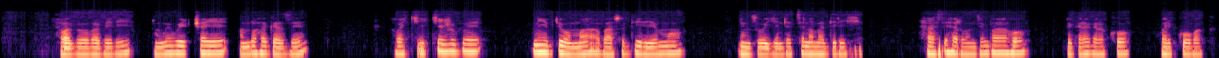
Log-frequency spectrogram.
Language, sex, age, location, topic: Kinyarwanda, male, 18-24, Nyagatare, government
